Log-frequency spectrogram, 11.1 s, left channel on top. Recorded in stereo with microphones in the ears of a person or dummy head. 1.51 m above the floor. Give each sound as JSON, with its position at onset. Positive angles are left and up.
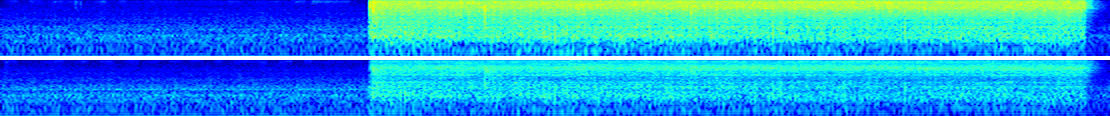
{"t": 3.7, "sound": "frying", "side_deg": 80, "distance_m": 0.5}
